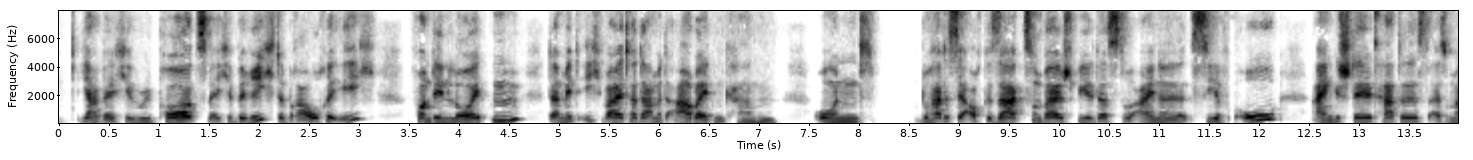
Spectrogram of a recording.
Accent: Germany; ich komme ja aus Deutschland

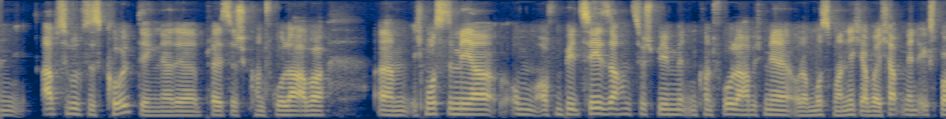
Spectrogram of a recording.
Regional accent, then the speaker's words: Bremen, Germany; Ich komme ja nun aus dem Bundesland Bremen

